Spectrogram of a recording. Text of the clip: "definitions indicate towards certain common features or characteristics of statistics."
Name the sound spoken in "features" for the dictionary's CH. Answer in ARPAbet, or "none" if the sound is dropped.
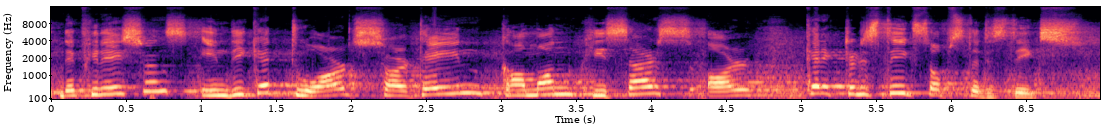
S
